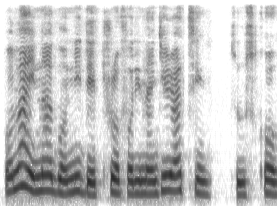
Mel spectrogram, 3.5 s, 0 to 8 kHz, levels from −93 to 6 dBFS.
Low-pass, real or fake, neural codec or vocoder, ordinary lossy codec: 7.2 kHz; fake; codec, 16 kHz, 16 kbps, FreqCodec, smaller model; AAC, 48 kbps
